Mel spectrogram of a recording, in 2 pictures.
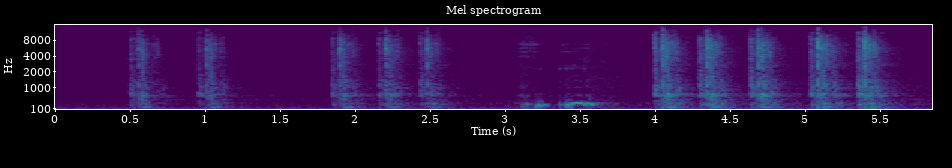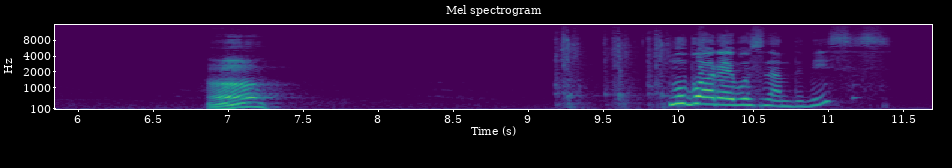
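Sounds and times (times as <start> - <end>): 
brand-new typewriter clacking: 0.5 - 1.2, 1.8 - 2.7, 4.0 - 5.7, 9.2 - 10.2
speech: 10.0 - 11.4.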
